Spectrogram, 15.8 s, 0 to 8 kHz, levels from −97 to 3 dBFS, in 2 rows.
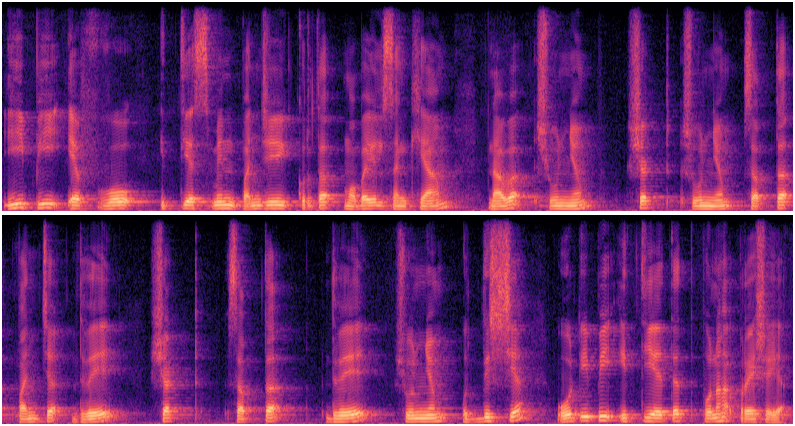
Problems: none marked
